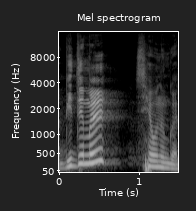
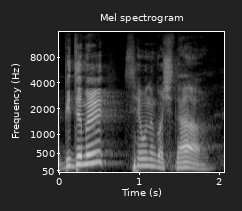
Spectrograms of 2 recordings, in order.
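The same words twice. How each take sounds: First: Said in the usual way. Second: Slow, emphatic motto for a congregation to repeat; repeat-after-me statement. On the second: Shown as a demonstration. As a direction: state "믿음을 세우는 것이다" slowly and firmly. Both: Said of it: "따라해 보겠습니다".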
